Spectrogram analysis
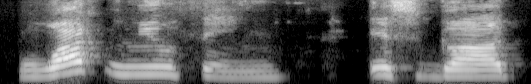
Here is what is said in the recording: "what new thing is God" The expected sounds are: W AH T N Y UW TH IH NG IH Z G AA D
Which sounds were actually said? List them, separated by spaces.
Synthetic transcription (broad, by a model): W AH T N Y UW TH IH NG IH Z G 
